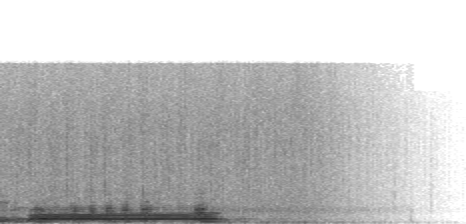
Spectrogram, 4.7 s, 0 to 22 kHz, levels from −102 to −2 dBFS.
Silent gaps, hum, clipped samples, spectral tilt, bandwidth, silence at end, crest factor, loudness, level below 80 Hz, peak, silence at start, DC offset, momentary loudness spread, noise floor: none; none; under 0.1%; -3 dB/octave; 16 kHz; 1.45 s; 14 dB; -23 LUFS; -86 dBFS; -12 dBFS; 0 s; under 0.1%; 19 LU; -76 dBFS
